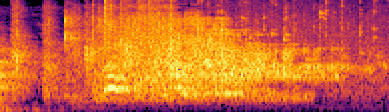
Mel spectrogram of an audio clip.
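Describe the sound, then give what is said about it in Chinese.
An audience bursts into applause during a storytelling performance of Wu Song Fights the Tiger, a dense, steady wash of many hands clapping that swells quickly and holds at full strength for several seconds before starting to thin out. “刚才同志们这个掌鼓的太结实了。”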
